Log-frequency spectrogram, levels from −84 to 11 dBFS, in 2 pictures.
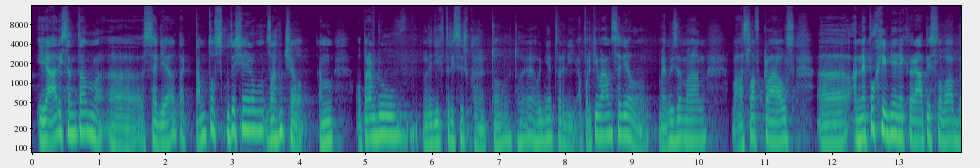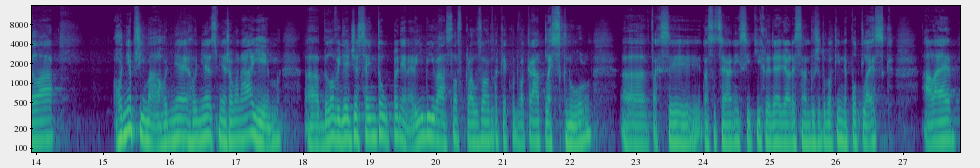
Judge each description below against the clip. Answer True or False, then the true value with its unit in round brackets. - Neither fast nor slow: True (160 wpm)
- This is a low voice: True (130 Hz)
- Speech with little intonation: False (3.8 semitones)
